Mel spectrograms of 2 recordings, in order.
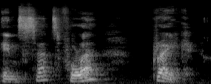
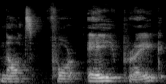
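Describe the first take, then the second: First: The word 'a' is said in its reduced form. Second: The word 'a' is said in its full form. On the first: The speaker calls it right. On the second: The speaker calls it wrong.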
